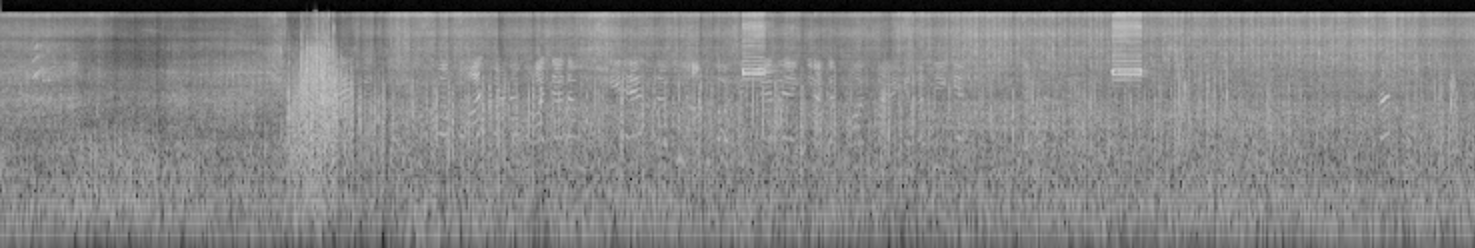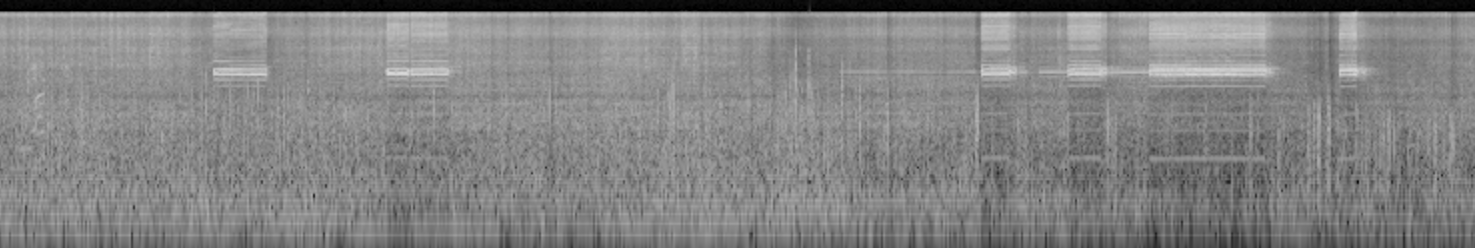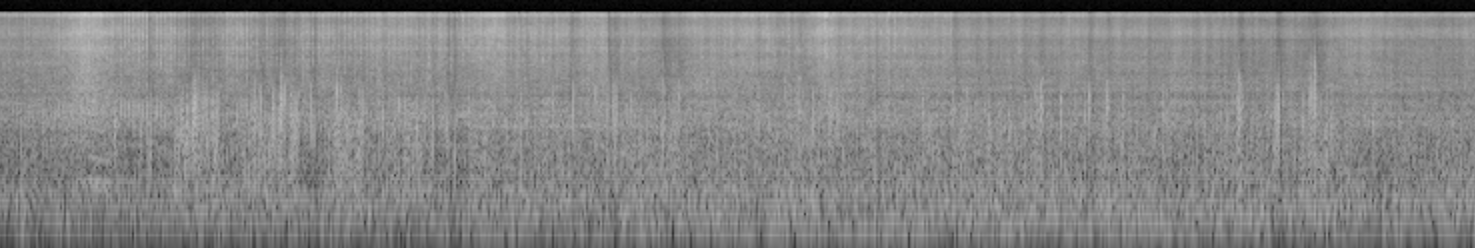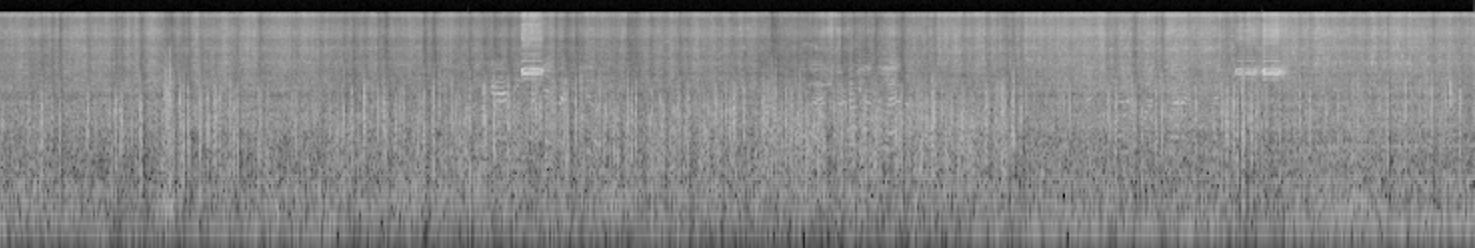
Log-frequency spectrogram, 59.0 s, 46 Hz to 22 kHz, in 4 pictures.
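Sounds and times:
wind rushing over microphone: 0:00.0 - 0:18.6, 0:19.4 - 0:26.2, 0:27.2 - 0:59.0
motorcycle running: 0:00.0 - 0:59.0
vehicle horn honking: 0:07.4 - 0:07.8, 0:11.1 - 0:11.6, 0:16.9 - 0:17.5, 0:18.6 - 0:19.4, 0:23.1 - 0:28.6, 0:49.4 - 0:49.8, 0:56.5 - 0:57.2.

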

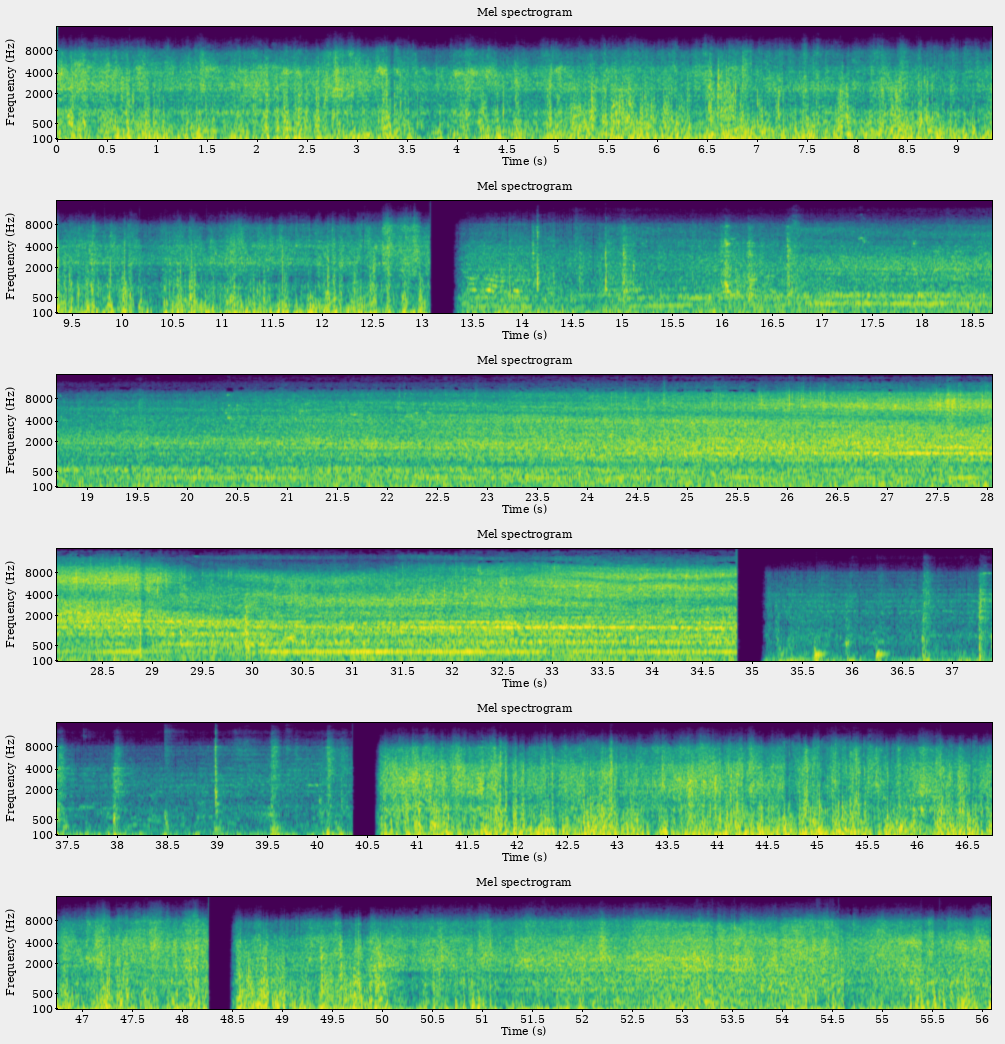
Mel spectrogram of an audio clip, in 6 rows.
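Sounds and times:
rushing wind and rail noise: 0:00.0 - 0:56.0
steady train hum: 0:00.0 - 0:56.0.

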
